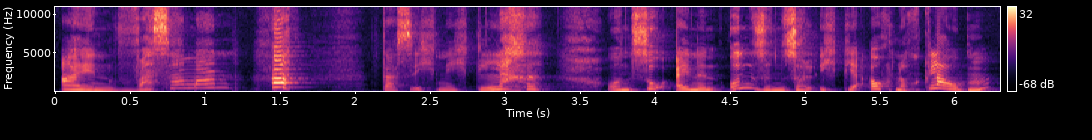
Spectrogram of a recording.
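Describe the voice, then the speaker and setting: A woman's voice: lowish voice, little pitch movement, normal speed. A woman voicing a tall, thin, stuffy man who is grumpy and scornful. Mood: mocking. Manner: scolding, huffy, scornful.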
